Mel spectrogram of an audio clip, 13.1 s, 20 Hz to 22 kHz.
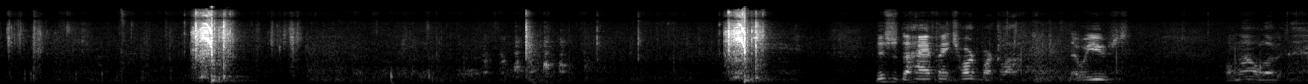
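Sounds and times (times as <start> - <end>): stapler firing staples: 1.9 - 2.4, 7.2 - 7.7.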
